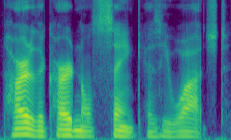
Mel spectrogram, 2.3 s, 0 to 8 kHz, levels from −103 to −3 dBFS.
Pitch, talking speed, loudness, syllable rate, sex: 105 Hz, 235 wpm, -20 LUFS, 5.4 syllables/s, male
